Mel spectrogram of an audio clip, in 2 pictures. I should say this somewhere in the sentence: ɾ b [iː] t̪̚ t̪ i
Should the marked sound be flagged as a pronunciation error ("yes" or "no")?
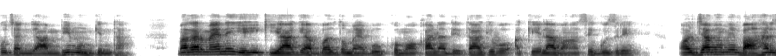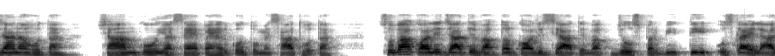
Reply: no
